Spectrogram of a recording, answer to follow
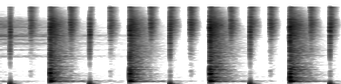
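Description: MT-PowerDrumKit sampled drum kit playing a programmed MIDI rock beat. A kick falls about once a second, a snare lands halfway between each kick, and steady hi-hats run throughout. The MIDI velocity and timing are being humanized so the hits sound less robotic.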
